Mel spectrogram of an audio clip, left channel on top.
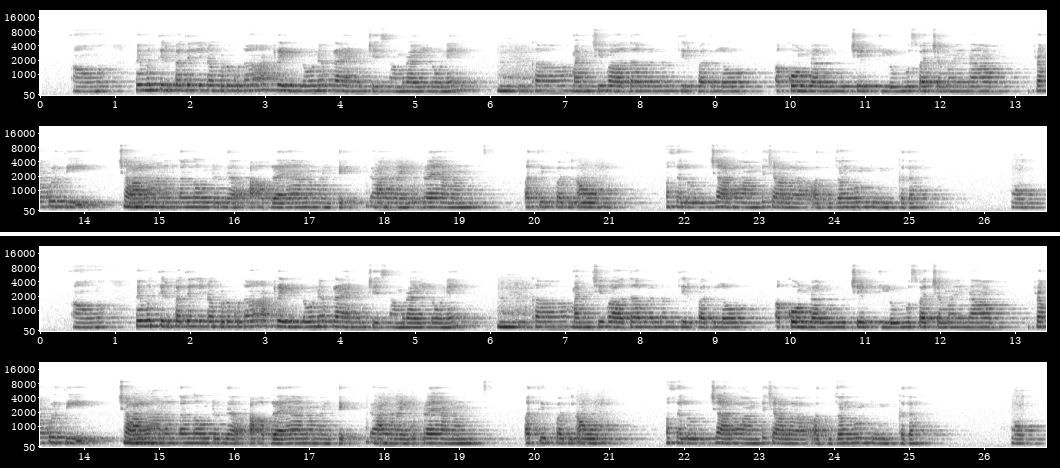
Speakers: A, in the centre; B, on the right.
A: అవును మేము తిరుపతి వెళ్ళినప్పుడు కూడా ట్రైన్ లోనే ప్రయాణం చేసాం రైలు లోనే
B: ఉమ్
A: ఇంకా మంచి బ వాతావరణం తిరుపతిలో కొండలు చెట్లు స్వచ్ఛమైన ప్రకృతి చాలా
B: ఉమ్
A: ఆనందంగా ఉం దా ఆ ప్రయాణం అయితే
B: ఉమ్,
A: రైలు ప్రయాణం అ తిరుపతిలో
B: అవును
A: అసలు చాల అంటే చాలా అద్భుత దొంగ ఉంటుంది కదా
B: ఆ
